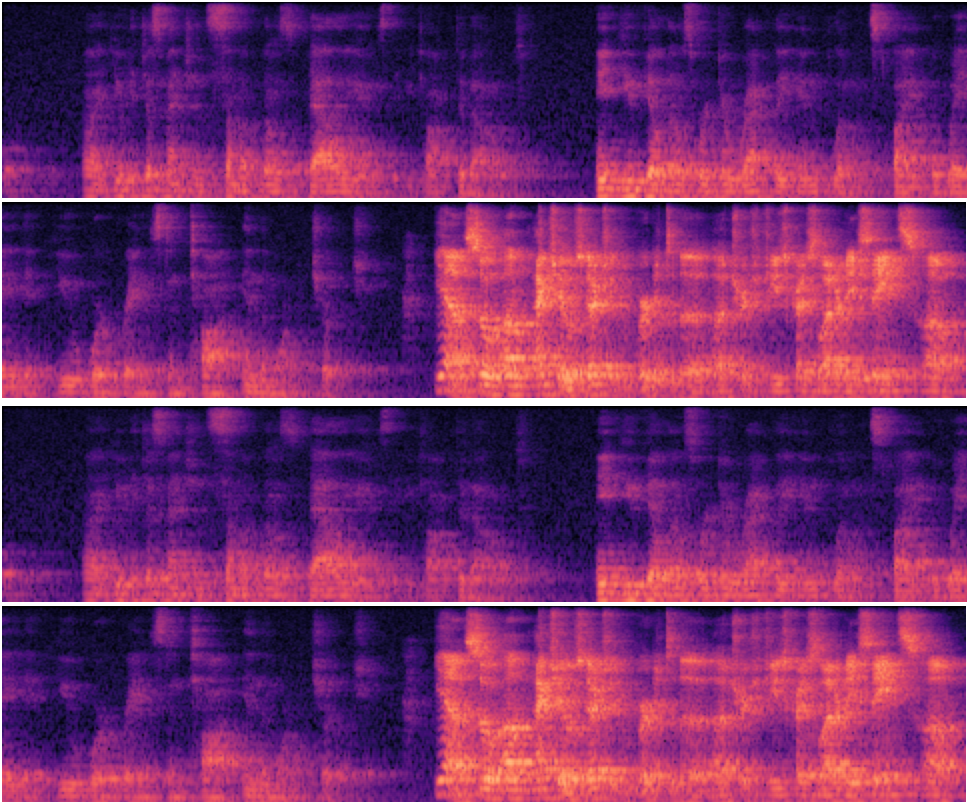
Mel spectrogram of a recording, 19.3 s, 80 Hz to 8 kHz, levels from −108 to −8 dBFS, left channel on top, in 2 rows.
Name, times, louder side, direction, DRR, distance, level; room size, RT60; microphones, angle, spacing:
voice 1, 0.8-3.8 4.0-5.0 5.9-13.3, left 1 dB, 30° left, -1 dB, 0.8 m, -39 dB
voice 2, 14.0-19.1, left 1 dB, 5° left, -5 dB, 2.1 m, -26 dB
7.1 x 6.6 x 6.1 m, 1.4 s
head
